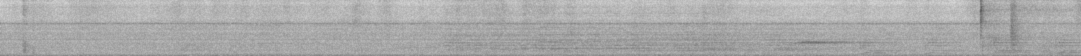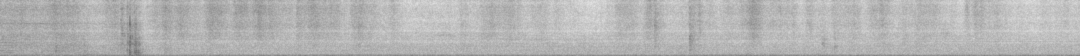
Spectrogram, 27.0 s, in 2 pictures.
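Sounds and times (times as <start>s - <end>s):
train car hum: 0.0s - 27.0s
train doors thumping shut: 14.2s - 15.5s.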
